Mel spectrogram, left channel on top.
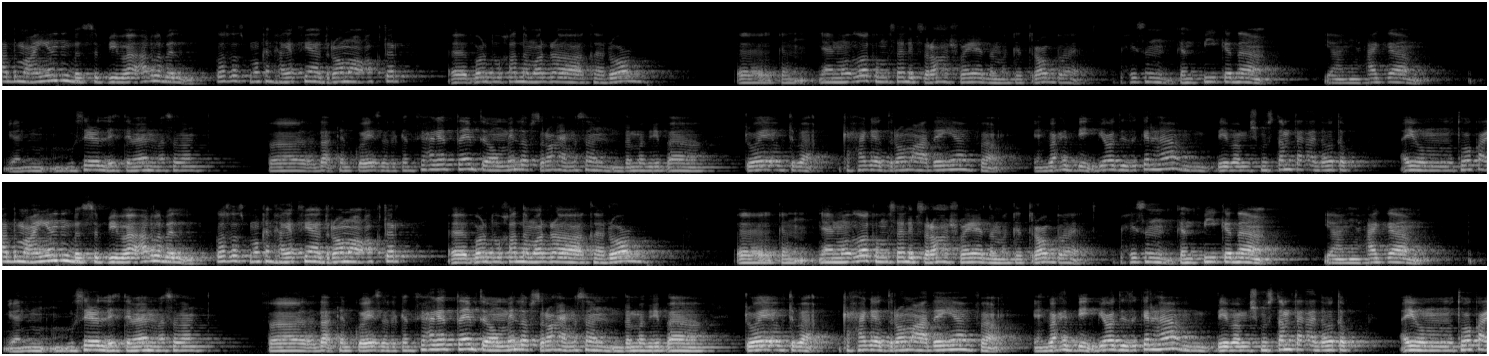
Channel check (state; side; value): quieter; left; 10.6 dB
